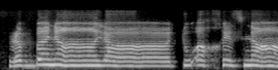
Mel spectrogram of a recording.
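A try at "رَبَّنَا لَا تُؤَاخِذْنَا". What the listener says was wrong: So you can see this alif. Okay. So you have to prolong it. For 2 seconds.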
